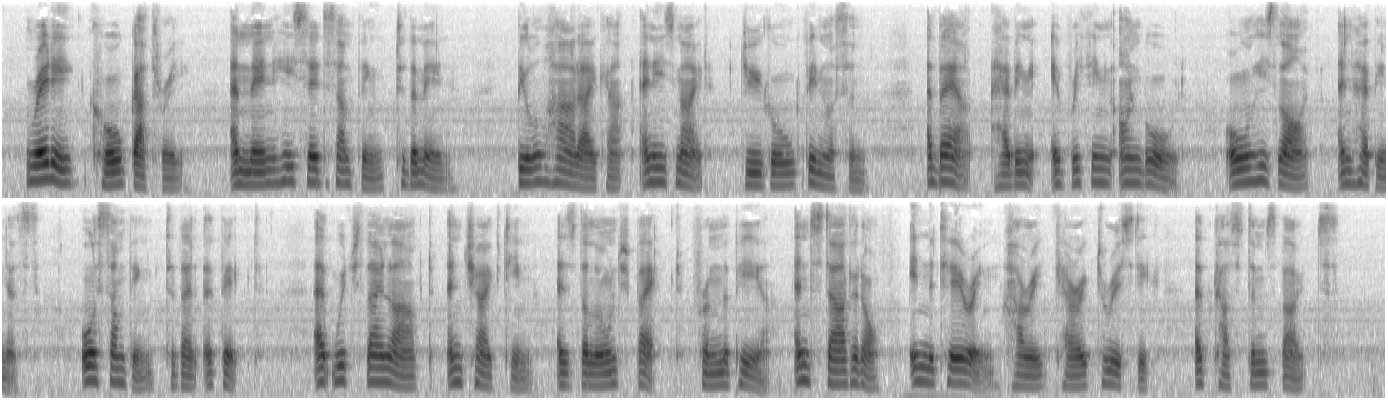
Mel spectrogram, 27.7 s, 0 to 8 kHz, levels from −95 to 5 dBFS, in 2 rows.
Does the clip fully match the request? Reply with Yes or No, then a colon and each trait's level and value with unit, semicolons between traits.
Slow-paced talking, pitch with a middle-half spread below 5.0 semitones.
Yes: slow, 125 wpm; average, 4.1 semitones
